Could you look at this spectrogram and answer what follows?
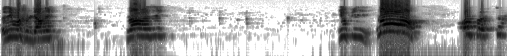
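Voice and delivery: loud, high rage yelling; raging gamer. Real, not acted. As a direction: lose it at the game. Losing the final duel.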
